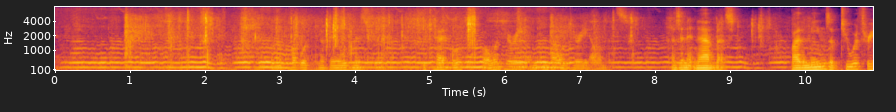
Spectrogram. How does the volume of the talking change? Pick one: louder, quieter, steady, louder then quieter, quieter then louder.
louder.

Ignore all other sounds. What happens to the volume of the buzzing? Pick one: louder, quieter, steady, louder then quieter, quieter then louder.
quieter.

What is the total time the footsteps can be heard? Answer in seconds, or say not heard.
9 s.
